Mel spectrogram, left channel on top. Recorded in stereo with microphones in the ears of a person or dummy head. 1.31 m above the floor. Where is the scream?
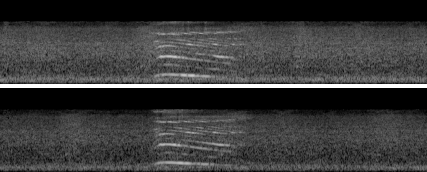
65° right (ahead or behind), 3 m.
